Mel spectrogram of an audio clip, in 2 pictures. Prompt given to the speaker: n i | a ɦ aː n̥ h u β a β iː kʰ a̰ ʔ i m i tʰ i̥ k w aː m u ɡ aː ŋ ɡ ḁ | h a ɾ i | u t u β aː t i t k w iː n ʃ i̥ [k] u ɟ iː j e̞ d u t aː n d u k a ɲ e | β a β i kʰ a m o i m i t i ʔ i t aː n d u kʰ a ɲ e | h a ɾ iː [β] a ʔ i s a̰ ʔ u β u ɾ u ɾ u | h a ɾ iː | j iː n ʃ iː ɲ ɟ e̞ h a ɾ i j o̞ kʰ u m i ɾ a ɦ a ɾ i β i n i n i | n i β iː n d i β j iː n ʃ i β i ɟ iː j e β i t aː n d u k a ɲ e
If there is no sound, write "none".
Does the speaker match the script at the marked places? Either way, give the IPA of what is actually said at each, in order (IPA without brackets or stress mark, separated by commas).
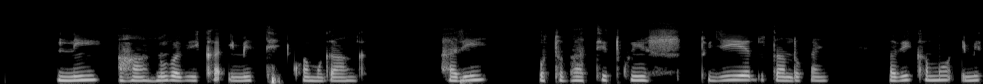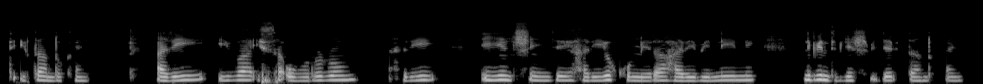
t, β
